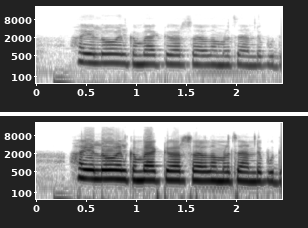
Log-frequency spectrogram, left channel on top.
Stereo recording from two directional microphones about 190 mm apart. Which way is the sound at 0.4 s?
45° right (ahead or behind).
